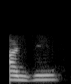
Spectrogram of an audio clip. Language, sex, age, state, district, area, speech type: Punjabi, female, 30-45, Punjab, Mansa, urban, conversation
